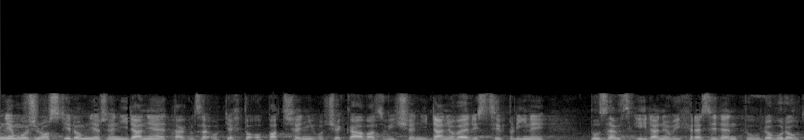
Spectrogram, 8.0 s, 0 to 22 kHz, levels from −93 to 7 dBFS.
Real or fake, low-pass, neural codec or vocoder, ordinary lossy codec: real; 7.2 kHz; none; AAC, 32 kbps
